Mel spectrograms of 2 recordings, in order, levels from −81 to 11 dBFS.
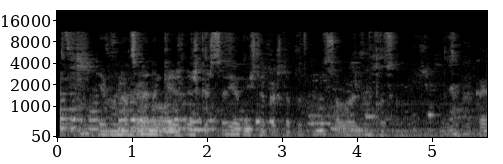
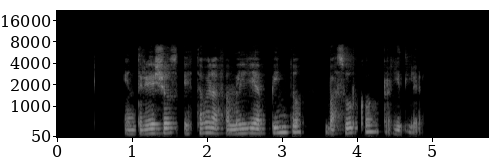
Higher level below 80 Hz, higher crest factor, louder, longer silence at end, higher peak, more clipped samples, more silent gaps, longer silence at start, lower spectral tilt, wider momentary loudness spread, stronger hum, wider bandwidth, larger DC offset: first, -48 dBFS vs -80 dBFS; about the same, 18 dB vs 20 dB; first, -27 LUFS vs -35 LUFS; second, 0 s vs 0.9 s; first, -10 dBFS vs -18 dBFS; neither; second, none vs 3.45-3.57 s; second, 0.05 s vs 0.9 s; first, -6 dB/octave vs -3.5 dB/octave; first, 18 LU vs 12 LU; neither; first, 11.5 kHz vs 7.4 kHz; neither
